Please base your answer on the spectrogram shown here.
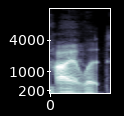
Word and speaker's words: Pilate: be helpful, it's pronounced, and there's a little pronunciation key. Pilate, yeah.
